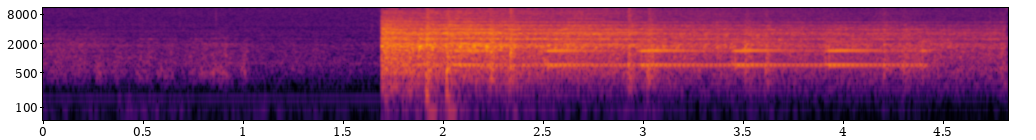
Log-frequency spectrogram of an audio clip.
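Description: Diesel railcar passing close through snow, its running noise starting abruptly loud about two seconds in, with the horn sounding in several short blasts before the noise fades.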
